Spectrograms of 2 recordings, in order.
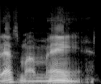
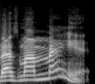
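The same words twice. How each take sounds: First: It is said weakly with tired, low energy. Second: It is said strongly with lots of energy. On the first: The speaker calls it wrong. "You can't be tired" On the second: The speaker calls it right. "You got to be so strong every time"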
